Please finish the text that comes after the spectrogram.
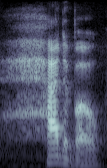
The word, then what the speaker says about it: Hadibo: me a photo of these weird trees in hadibo hotel alpha delta india bravo oscar hotel that's how you spell it hadibo uh is an island off of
